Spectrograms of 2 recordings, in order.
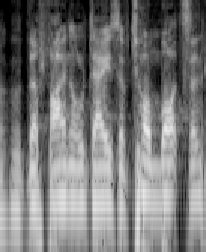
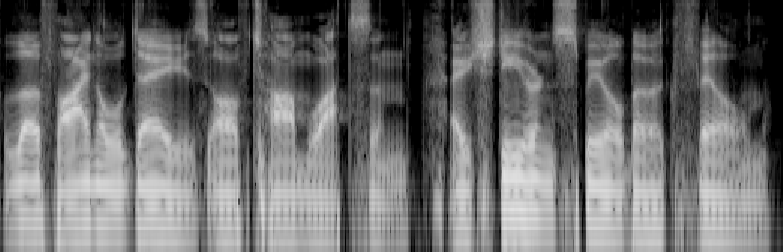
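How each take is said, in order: First: Said in the usual way. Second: Much lower, very slow, epic trailer narrator; movie trailer voice. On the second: Pretend. Pitching a tweet as a Hollywood film, mock trailer voice. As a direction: boom it out like a blockbuster announcer. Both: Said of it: "It could be a bloody Hollywood film".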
